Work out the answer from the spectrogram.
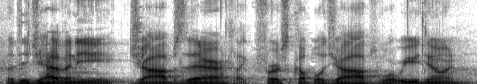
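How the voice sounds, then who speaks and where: A man's voice: fairly low pitch, little pitch movement, a little fast, dry recording. An American man hosting a podcast, reading an upbeat intro and asking interview questions. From United States. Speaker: podcast host.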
